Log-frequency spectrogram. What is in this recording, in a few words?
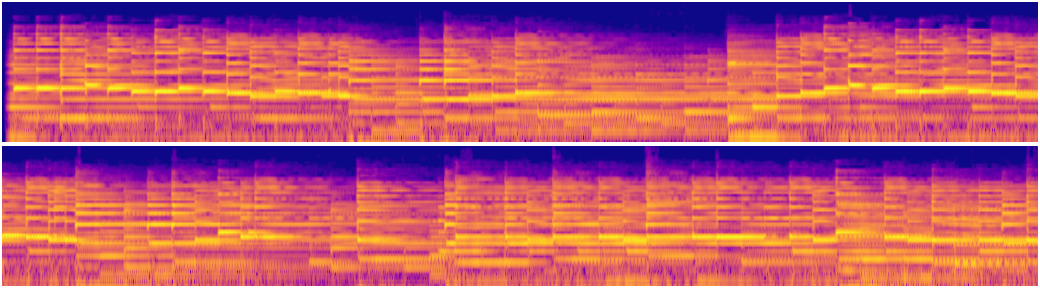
Piano Instrumental Ringtone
